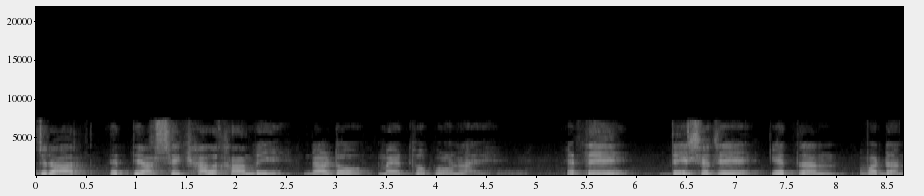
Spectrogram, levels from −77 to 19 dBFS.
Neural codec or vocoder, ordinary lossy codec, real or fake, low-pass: codec, 16 kHz, 2 kbps, FunCodec, trained on LibriTTS, 25 frames a second; AAC, 32 kbps; fake; 7.2 kHz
